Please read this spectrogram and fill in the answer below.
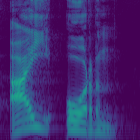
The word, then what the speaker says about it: iron: Оно пишется iron, а читается «айорн». В то же время есть слово irony, которое читается по-человечески. Irony. Сначала I, потом ро, а не айор.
